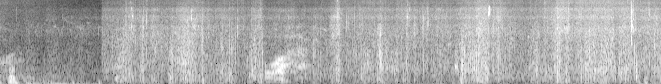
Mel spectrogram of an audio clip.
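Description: Wheat stalks rustle and swish as a man pushes through them.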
